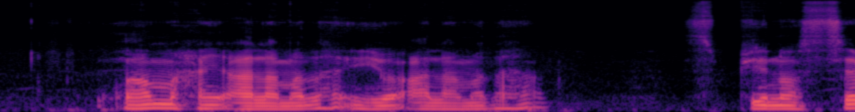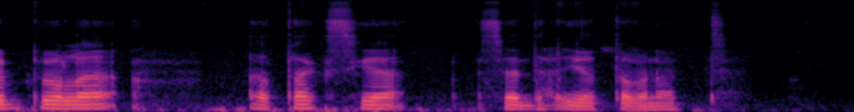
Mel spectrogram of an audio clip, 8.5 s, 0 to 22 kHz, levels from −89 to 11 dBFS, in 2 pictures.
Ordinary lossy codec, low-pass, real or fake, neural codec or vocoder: none; none; fake; vocoder, 44.1 kHz, 128 mel bands every 256 samples, BigVGAN v2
